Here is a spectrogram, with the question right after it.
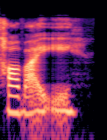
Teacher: Basically, the and the H merge, the W and the I merge, the W makes a V sound since it is surrounded by vowels, and then we have an okina and an I.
